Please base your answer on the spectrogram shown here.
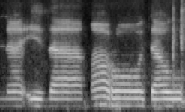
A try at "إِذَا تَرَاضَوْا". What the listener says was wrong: Idza taradau. Daw tu tebalkan dot.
